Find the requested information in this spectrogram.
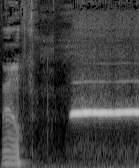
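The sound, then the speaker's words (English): A brief spoken syllable, a short pause, then a person whistles a single steady, clear high note held loudly for about a second. “I mean, you can whistle, right? Can you whistle? No, I mean whistle. I just did.”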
